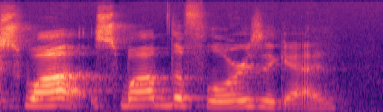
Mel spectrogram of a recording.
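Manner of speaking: loud, barked, shouted yell. Retelling a movie scene where one character orders another: imitating someone yelling.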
